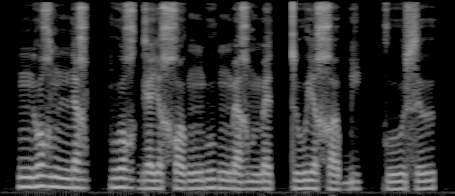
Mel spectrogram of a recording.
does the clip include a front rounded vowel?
no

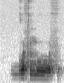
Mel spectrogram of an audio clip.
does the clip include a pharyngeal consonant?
yes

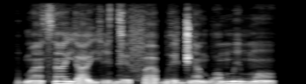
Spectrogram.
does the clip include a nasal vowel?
yes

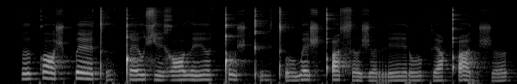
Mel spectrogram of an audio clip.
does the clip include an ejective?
yes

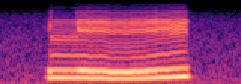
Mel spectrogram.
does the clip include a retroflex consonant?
no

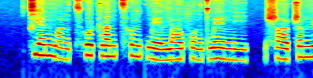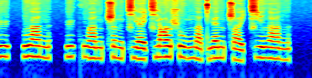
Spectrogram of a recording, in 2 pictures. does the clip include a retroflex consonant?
yes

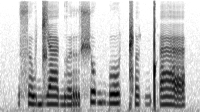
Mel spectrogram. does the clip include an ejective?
yes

